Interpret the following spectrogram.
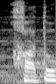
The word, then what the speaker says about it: Rato: Circle है खातों का, लेकिन हम लोग एक्चुअली खातों पोर्चुगीज़ के अंदर उसको खातों कहते हैं, लेकिन वो लिखा जाता है रातों लिखा जाता है। लेकिन जब हम उसको पोर्चुगीज़ के अंदर प्रोनाउंस करते हैं तो खातों, ये खातों का मेट्रो स्टेशन है।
